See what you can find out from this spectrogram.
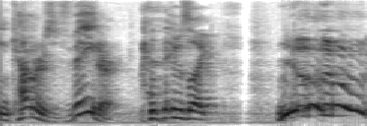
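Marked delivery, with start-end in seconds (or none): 2.8-3.7 high, drawn-out mock cry; hammed-up enraged howl; imitated rage. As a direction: wail it like a melodramatic movie hero. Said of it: "angry, all this, like, rage inside of him".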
